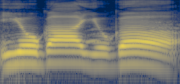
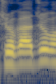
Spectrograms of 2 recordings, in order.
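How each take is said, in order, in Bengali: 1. এটি সংস্কৃত ধাঁচে উচ্চারিত হয়। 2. এটি বাংলা ধাঁচে উচ্চারিত হয়। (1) "উচ্চারণটা হবে" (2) "আমরা যোগাযোগ বলে ফেলি না বাংলায়, যোগাযোগ হবে না"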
